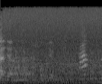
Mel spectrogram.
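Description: A cat meowing faintly, one short rising call about one and a half seconds in.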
